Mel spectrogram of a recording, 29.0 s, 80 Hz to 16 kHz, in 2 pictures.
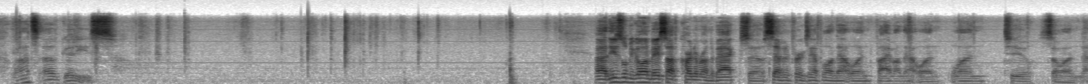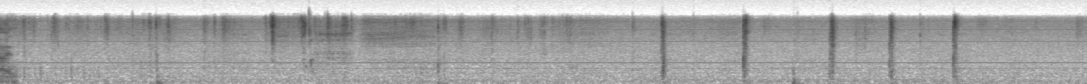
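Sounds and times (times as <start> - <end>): faint electrical whine: 0.0 - 29.0
cards clicking and tapping: 4.0 - 5.8.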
